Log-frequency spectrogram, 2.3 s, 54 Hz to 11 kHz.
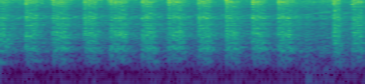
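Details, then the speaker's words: Nissan 180SX on a Haltech Elite ECU, retry while holding a button, which means the fuel pump doesn't prime: even cranking about five beats a second that nearly catches but never fires. "oh it wants to go it's going to go is it going to go it's going to go no"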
